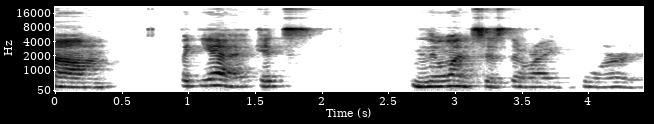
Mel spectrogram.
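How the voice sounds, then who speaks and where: The woman's voice is fairly high and somewhat breathy. She speaks very slowly with fairly even intonation. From Russia, moved to US when young. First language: Russian. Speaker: novelist and artist. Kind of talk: interview. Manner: casual, hesitant with repetitions.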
